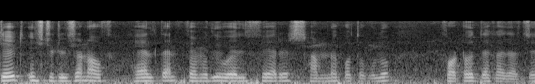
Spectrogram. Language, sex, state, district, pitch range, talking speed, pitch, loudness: Bengali, male, Tripura, West Tripura, 150-170 Hz, 135 wpm, 160 Hz, -19 LUFS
